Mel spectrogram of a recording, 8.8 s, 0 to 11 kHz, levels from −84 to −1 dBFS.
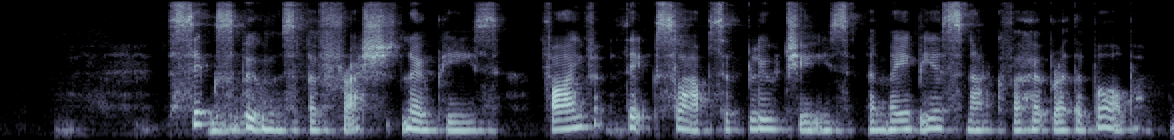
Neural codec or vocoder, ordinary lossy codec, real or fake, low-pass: vocoder, 22.05 kHz, 80 mel bands, HiFi-GAN; none; fake; none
